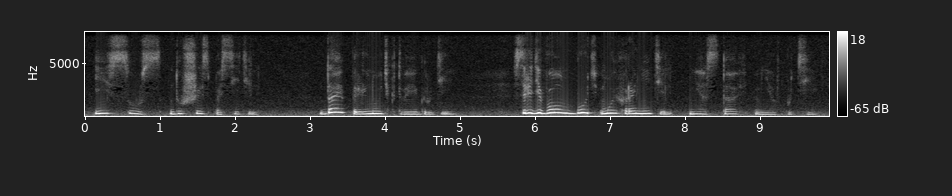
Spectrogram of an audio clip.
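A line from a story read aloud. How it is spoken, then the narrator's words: Mournful barely-voiced singing. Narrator (Russian): Едва шевеля губами, он скорбным голосом запел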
